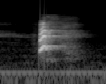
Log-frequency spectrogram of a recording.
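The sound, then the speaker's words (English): A single short bark voiced by a person imitating a dog, sudden and fairly loud with a harmonic, throaty quality, fading quickly into silence. “I'm afraid I'll sound pathetic if I actually bark. Okay, master, for you, I will actually bark.”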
